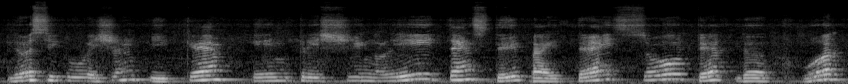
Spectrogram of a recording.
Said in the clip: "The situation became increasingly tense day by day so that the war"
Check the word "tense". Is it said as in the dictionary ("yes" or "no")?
yes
